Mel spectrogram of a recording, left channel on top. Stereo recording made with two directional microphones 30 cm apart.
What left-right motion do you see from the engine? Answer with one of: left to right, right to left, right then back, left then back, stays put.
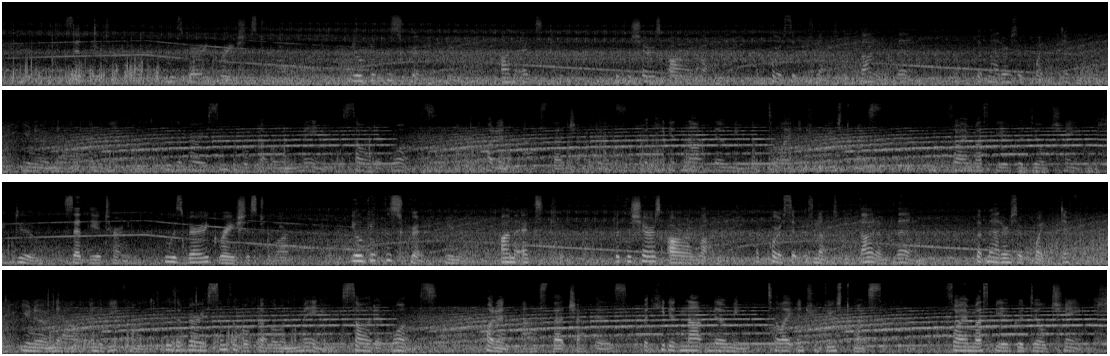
left to right.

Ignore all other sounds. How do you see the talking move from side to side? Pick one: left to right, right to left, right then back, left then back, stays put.
stays put.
